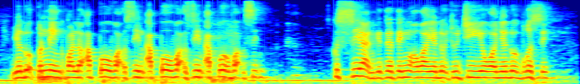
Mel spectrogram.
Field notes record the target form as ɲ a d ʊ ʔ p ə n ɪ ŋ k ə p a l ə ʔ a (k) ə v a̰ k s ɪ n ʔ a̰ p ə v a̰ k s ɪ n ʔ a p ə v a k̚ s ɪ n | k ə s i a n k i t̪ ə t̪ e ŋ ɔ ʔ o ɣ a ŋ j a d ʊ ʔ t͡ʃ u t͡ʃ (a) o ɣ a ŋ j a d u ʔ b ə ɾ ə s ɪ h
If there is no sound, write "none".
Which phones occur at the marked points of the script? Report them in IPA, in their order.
p, i

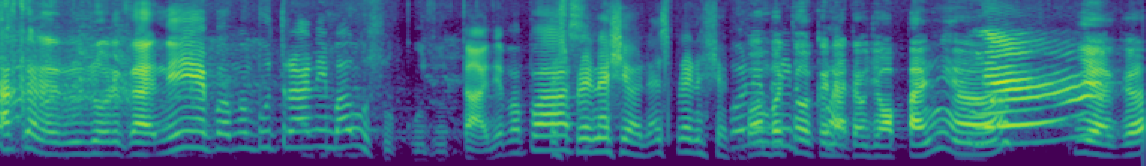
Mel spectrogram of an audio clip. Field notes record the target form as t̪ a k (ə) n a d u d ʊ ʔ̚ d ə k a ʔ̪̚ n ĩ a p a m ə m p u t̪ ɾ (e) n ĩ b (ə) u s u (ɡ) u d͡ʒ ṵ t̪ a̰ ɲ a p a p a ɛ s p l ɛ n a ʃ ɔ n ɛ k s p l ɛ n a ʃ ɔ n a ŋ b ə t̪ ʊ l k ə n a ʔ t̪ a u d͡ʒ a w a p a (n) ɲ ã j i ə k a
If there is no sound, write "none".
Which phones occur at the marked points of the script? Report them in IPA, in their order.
a, a, a, k, n

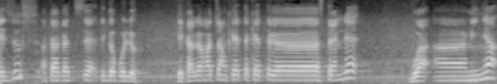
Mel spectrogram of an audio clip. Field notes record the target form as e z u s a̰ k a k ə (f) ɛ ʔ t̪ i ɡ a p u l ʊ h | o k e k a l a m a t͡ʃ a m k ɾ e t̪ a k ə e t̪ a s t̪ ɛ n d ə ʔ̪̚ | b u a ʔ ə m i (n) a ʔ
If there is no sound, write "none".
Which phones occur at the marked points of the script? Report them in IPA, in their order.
s, ɲ

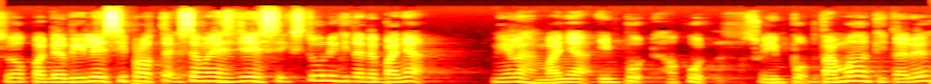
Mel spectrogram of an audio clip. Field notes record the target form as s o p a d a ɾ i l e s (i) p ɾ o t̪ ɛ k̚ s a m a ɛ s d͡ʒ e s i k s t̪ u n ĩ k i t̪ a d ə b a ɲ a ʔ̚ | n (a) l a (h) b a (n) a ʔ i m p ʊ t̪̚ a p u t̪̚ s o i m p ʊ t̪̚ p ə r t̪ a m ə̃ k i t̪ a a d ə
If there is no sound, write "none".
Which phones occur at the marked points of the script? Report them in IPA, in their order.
i, i, h, ɲ

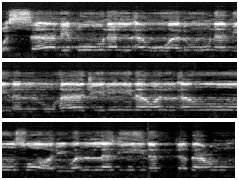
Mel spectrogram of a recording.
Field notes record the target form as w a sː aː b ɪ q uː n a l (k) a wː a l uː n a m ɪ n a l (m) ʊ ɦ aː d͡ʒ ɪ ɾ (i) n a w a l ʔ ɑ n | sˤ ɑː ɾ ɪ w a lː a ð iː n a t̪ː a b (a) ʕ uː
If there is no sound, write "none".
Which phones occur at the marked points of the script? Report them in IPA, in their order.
ʔ, m, iː, a

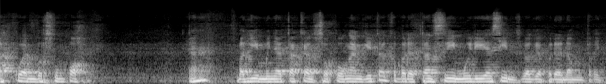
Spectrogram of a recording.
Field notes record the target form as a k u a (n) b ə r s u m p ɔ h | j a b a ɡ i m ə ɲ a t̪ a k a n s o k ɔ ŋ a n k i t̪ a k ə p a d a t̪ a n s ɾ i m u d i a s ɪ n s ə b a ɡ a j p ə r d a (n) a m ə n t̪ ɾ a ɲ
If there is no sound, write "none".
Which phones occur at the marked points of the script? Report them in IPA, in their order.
n, n

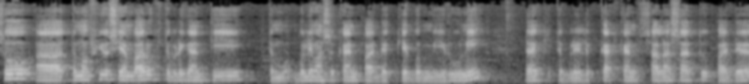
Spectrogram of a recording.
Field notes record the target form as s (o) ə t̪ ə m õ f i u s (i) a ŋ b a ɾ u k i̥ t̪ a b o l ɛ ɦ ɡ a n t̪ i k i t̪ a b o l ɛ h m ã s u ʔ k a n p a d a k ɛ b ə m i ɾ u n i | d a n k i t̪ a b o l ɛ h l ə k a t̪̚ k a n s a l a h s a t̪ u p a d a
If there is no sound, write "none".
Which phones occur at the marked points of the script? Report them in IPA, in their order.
o, j

